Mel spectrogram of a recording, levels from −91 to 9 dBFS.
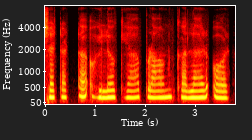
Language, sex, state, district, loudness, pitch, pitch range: Bengali, female, Assam, Hailakandi, -16 LUFS, 210 Hz, 205-220 Hz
